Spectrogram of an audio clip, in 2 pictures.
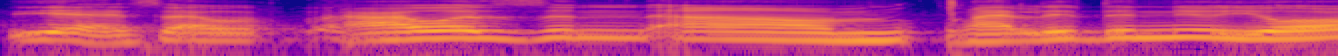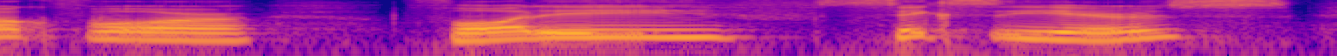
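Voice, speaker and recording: A woman's voice: mid-range voice, fairly even intonation, slow pace, vocal fry, no room sound. A woman in her seventies with a Jamaican accent, introducing herself informally. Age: 70s. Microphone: handheld microphone.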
